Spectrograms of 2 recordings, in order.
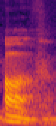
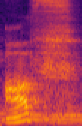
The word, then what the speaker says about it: of: yeah this word here the F is pronounced as a V as a v sound so I say of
